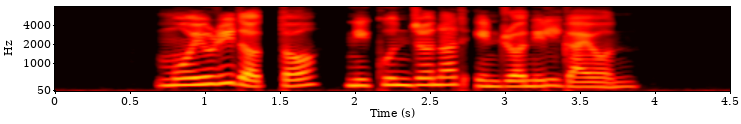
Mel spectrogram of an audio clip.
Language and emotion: Assamese, neutral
